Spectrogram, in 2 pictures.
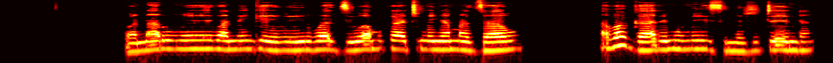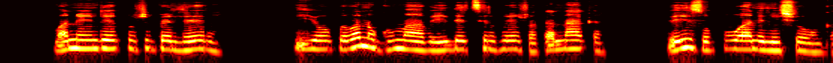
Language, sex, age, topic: Ndau, female, 36-49, health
